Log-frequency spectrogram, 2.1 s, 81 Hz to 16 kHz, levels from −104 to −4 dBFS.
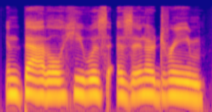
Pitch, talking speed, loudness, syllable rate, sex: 175 Hz, 225 wpm, -18 LUFS, 4.7 syllables/s, female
